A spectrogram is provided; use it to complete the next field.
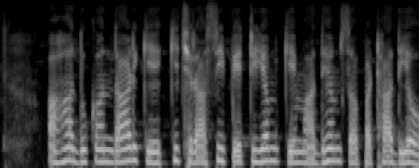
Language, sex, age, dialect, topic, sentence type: Maithili, female, 36-40, Southern/Standard, banking, statement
